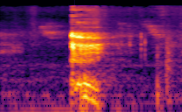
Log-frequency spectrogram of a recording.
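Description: A person coughs once, a short sudden burst about a second in, over otherwise quiet room tone.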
